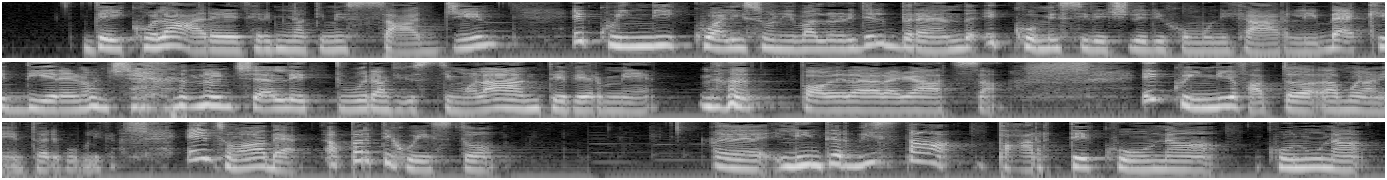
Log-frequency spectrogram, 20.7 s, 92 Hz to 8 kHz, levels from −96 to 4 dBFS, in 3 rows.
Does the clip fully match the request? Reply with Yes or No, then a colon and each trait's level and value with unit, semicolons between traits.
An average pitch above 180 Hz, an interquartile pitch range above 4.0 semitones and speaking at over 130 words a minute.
Yes: high, 190 Hz; wide, 5.6 semitones; average, 145 wpm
